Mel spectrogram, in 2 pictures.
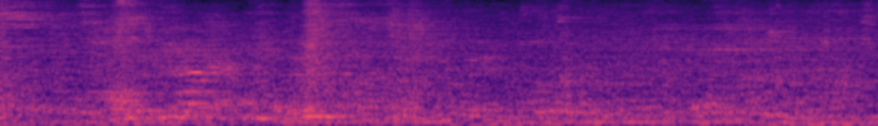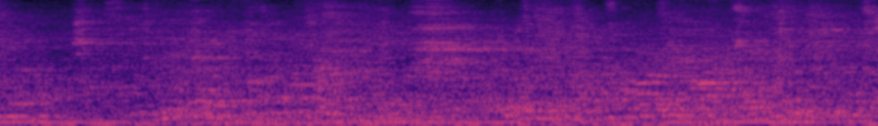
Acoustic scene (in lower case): restaurant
